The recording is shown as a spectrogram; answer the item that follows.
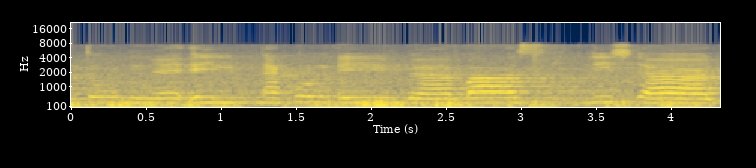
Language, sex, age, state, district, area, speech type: Bengali, female, 60+, West Bengal, Purba Bardhaman, urban, spontaneous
